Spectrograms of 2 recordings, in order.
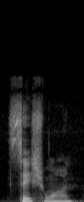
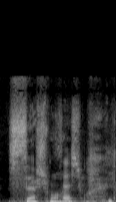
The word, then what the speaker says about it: Sichuan: They in Sichuan. Sichuan. Like the sauce.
